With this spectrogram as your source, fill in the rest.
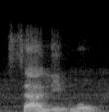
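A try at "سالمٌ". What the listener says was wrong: सालिमुन, अब सालिम के साथ तन्वीन होती है।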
